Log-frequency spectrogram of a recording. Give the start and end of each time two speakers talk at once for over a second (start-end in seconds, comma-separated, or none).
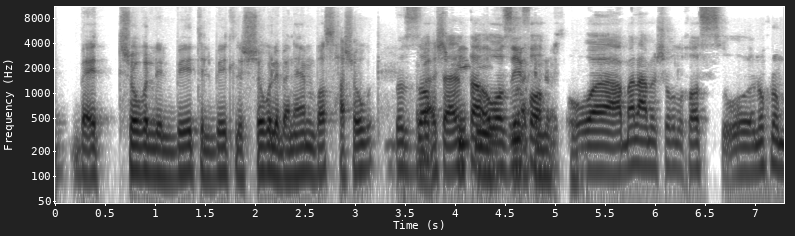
3.6-5.2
